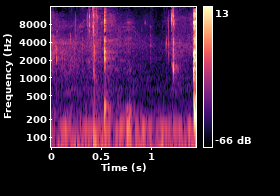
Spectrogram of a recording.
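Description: Someone chews strawberries, making soft, wet crunching and smacking sounds in a few quick bursts. The last bite is the loudest.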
